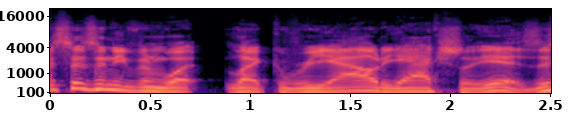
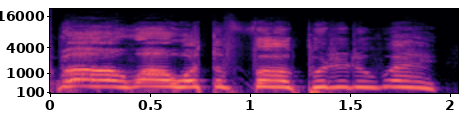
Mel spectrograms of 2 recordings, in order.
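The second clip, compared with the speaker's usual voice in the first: high-pitched comic panic; mock alarm; 13 semitones higher, 3 dB quieter than usual. Comic voices everybody seeing the monster, mock alarm. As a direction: recoil in exaggerated alarm, much higher. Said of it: "Everybody's like".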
